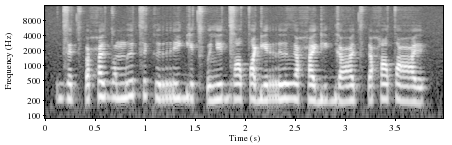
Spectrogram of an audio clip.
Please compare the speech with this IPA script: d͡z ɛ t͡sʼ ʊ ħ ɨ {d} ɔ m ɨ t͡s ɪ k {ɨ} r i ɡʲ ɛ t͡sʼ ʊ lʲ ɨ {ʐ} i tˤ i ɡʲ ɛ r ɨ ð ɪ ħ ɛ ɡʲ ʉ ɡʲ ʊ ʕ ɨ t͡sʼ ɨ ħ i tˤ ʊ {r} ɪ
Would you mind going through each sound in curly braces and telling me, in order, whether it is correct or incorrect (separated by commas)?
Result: correct, correct, incorrect, incorrect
